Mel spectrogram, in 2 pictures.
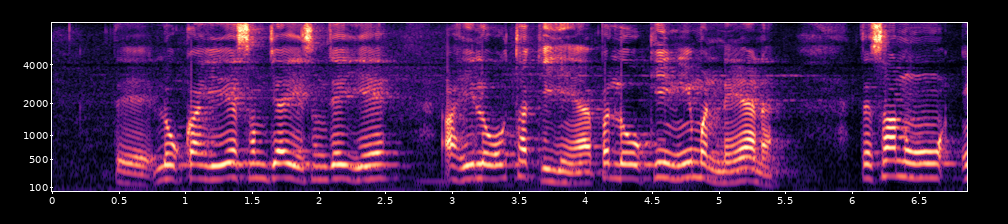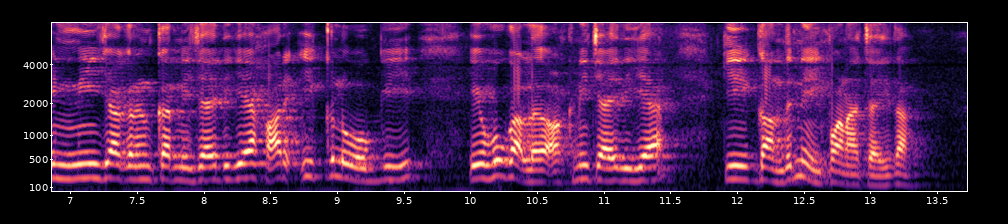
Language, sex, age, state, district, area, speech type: Dogri, female, 60+, Jammu and Kashmir, Jammu, urban, spontaneous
